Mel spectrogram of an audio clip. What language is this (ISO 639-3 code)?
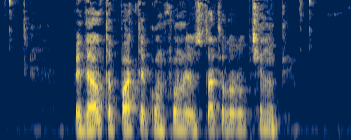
ron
